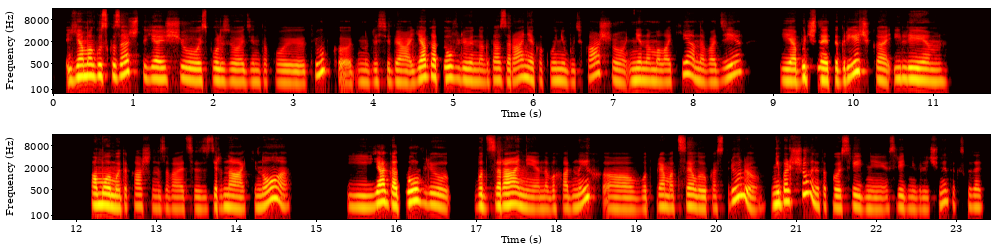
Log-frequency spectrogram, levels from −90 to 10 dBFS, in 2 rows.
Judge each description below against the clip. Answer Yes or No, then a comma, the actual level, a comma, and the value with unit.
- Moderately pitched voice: Yes, medium, 180 Hz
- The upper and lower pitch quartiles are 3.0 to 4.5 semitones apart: Yes, average, 3.5 semitones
